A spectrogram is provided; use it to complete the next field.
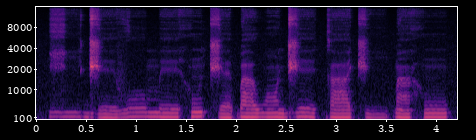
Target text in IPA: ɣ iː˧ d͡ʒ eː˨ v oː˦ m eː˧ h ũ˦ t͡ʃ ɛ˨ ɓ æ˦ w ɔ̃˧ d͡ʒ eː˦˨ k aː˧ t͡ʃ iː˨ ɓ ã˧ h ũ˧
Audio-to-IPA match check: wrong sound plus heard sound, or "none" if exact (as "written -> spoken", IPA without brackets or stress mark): æ˦ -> a˦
